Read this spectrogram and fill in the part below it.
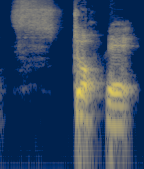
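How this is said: It is said in a firm, warning way. The speaker is threatening consequences if the listener continues. "Or I warn you firmly"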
